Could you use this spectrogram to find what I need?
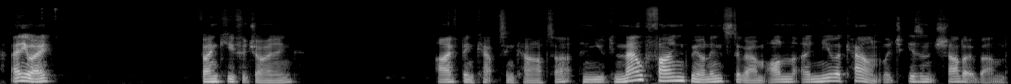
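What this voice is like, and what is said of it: Northern English accent. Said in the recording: “somebody with my accent, which is important because I live in the north of England”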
